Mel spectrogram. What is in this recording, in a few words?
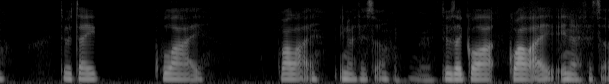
"gwaalau", Welsh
